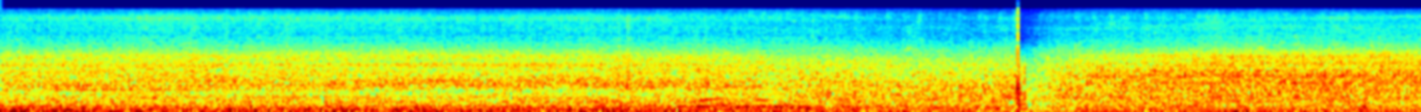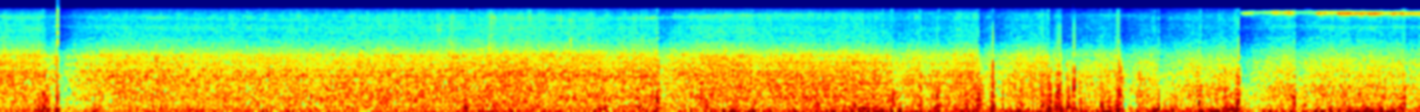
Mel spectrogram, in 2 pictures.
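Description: Road and engine noise heard from inside a moving vehicle: a steady rumble that turns rougher and more uneven in the last few seconds, with wind buffeting the microphone.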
